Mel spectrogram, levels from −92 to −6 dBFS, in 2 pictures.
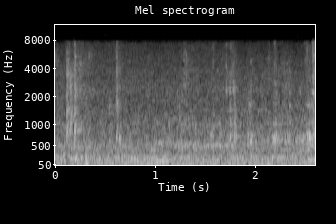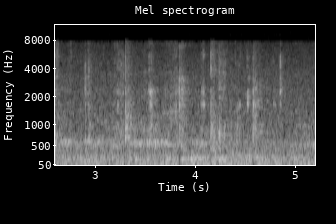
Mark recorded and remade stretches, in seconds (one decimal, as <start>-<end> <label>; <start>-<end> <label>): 0.0-5.2 recorded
